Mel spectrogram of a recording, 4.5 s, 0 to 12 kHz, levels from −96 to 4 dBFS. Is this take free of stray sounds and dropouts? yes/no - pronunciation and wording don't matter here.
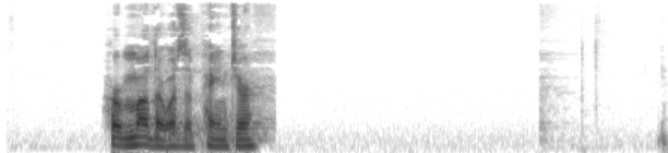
yes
